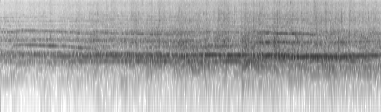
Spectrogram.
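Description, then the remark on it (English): A large, excited crowd of mostly female Twilight fans lining up cheers and screams continuously, many high-pitched voices overlapping into a loud, steady roar that swells slightly toward the end. “It starts with many, mostly female Twilight fans lining up, barely able to contain their excitement.”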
